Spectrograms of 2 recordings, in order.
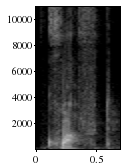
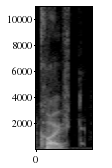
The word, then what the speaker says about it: coiffed: Oh, also, by the way, Carrick, it's pronounced quaffed. Thank you. Not coiffed.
